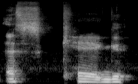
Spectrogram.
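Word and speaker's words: Escayg: __ ] crazy name sean s keg that's how i pronounce that's how you would say it okay writer he's the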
